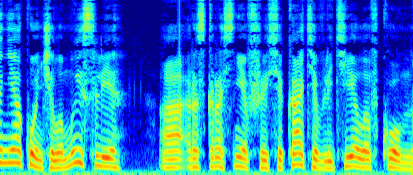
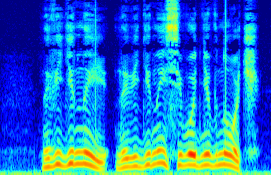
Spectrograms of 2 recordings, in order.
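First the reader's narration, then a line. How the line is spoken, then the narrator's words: Joyful. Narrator (Russian): радостно сказала она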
